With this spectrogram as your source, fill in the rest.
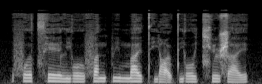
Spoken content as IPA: f ɤ˦ t͡sʰ e˥˨ ɪ̯ l j o˨˦ ʊ̯ f a˦ n p i˥˨ m a˥˨ ɪ̯ t̪ʰ j ɑ̰˨˩ ʊ̯ t̪ j o˦ ʊ̯ t͡ɕʰ y˥˨ ʂ a˨˦ ɪ̯

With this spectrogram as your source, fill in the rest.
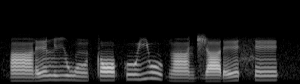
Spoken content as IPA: ã˨ ɾ e˨˦ l i˧ w ũ˨ t ɔ˧ k u˦ j u˦˨ ɡ ã˨ d͡ʒ a˨ ɾ e˨˦ s e˦

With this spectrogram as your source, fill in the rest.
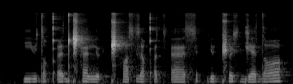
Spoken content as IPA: j y d ɑ qʼ i d ǁʰ æ n ø ʔ ǁʰ ɑ s lʲ ø qʼ ø t͡sʼ æ s | ɾ y ǁ ø s ɡʲ æ d ɑ

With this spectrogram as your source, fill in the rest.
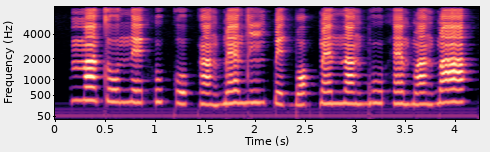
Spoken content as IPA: m ã˦ t o˧ n e˧ h u˧ k o˨ k ã˨ ɡ͡b ɛ̃˨˦ d ĩ˧ k͡p e˨ ɡ͡b ɔ˨ k͡p ɛ̃˧ n ã˦ ɡ͡b u˧ h ɛ̃˧ b ã˧ ɡ͡b ã˦

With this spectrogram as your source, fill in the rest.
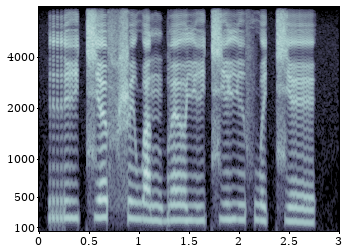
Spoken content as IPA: r i t͡ɕ ɛ f ʂ i w a n b ɛ ə̯ j i t͡ɕ i j i f w ə t͡ɕ e

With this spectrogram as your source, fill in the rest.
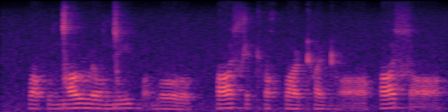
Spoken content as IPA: p ɔ f u ŋ͡ǀ ɔ w ɭ o ŋ͡ǀ y b ɔ̰ b o | ɔ s ə ʈʰ u χ p ɔ ʈʰ ɔ l ɖʱ ɔ̰ | ɔ s ɔ̰

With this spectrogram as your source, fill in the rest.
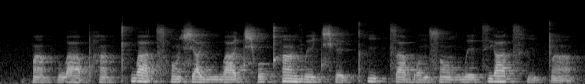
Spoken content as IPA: p ã˨ p̚ l w a˨˩ pʰ ã˨ t̚ t̪ʰ w a˥˧ t͡sʰ ɔ̃˧ ɕ a˧ j ŋ w a˧ t͡ɕʰ o˧ kʰ ã˦ ɡ w e˧ t͡ɕʰ e˨ ʔ t̪ʰ i˦ ʔ t͡s a˧ b ɔ˧ n s ɔ̃˧ m w e˧ t͡s j a˦ t͡sʰ i˨ ʔ t̪ ã˨˩

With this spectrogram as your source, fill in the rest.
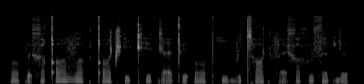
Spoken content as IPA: ɔ p ə̰ x ʊ qʼ ɔ v ɒ k qʼ ɔ t͡ʃʼ i kʰ ɪ k æ̰ tʼ ɪ ʔ ɔ pʰ i b ə cʰ ɑ k f æ̰ x ɒ x u s ɜ k j ə

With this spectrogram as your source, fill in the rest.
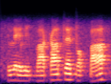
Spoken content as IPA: l e˨ l i˨ b a˨ k a˧ t ɛ˧ d ɔ˨ k͡p a˨˦

